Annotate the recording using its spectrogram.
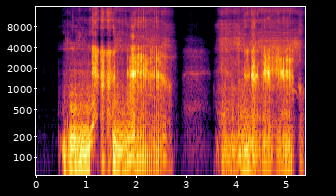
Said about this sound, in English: Sniff, sniff. It was trying to pick up their scent.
